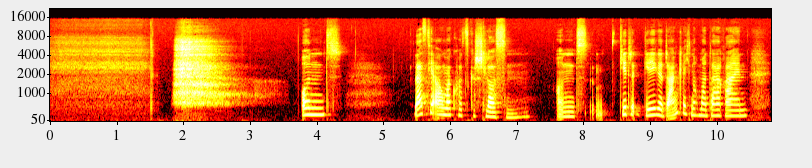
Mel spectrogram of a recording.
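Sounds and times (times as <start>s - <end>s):
deep breath in and out: 0.0s - 3.6s, 4.5s - 5.1s
speech: 3.9s - 4.4s, 5.5s - 10.8s.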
